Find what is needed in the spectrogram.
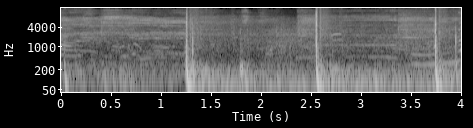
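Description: Aerial fireworks bursting: three sharp bangs about a second and a quarter apart.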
